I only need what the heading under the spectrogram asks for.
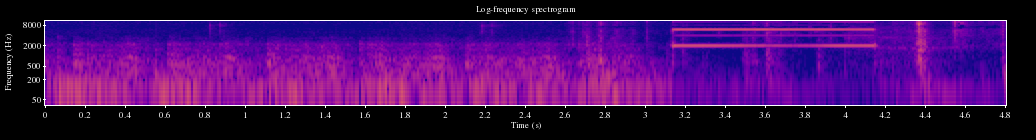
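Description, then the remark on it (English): A Volkswagen Golf's engine gives a steady low rumbling drone, then a high, steady whining tone cuts in for about a second, followed by a few sharp clicks and knocks. “holding phones up into people's ears with the noise from his Volkswagen Golf”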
